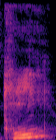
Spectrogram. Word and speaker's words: quay: I was going to change the hand it's pronounced key really I'm pretty sure when I read that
